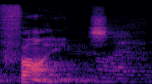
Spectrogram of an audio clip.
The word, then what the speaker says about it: Fiennes: Um, his name is Ranulph Fiennes, or Fines. And, um, uh, and a lot of you, uh, you, are correcting my pronunciation.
